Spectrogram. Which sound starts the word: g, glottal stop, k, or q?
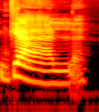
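g. The word starts with a g sound. This is the form used where qaf becomes g. "the qaf is pronounced as a g sound"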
